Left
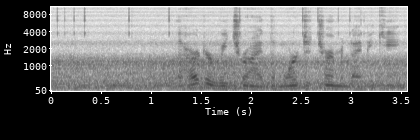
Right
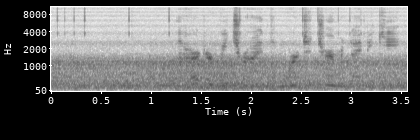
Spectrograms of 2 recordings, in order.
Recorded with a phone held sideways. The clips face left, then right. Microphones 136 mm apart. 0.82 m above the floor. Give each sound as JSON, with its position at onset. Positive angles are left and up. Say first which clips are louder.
{"t": 1.2, "sound": "a man speaking", "louder": "left 9 dB", "side_deg": 55}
